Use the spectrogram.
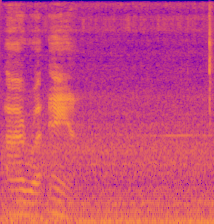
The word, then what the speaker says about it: Iraan: thousand people here in Iran Texas it's i a a n it's pronounced iraan for Ira and and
